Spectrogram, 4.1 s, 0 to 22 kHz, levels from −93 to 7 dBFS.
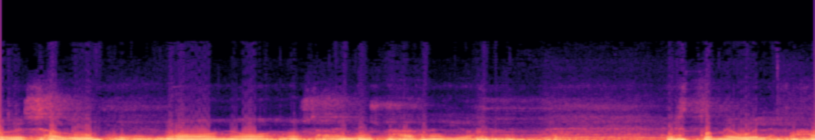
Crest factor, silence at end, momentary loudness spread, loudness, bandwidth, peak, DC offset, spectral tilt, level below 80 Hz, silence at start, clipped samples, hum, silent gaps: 10 dB; 0 s; 8 LU; -11 LUFS; 7.2 kHz; 0 dBFS; 1%; -10 dB/octave; -28 dBFS; 0 s; under 0.1%; none; none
